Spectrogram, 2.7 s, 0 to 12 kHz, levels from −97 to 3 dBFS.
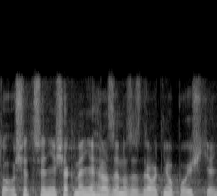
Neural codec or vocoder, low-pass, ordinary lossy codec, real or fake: none; 7.2 kHz; Opus, 64 kbps; real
